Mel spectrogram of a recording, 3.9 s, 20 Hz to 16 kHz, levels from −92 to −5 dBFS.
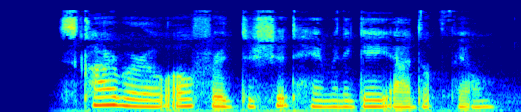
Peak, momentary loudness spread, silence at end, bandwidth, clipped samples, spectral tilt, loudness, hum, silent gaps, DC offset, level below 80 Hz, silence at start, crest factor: -14 dBFS; 11 LU; 0.2 s; 11.5 kHz; under 0.1%; -5 dB/octave; -31 LUFS; none; none; under 0.1%; -54 dBFS; 0.45 s; 18 dB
